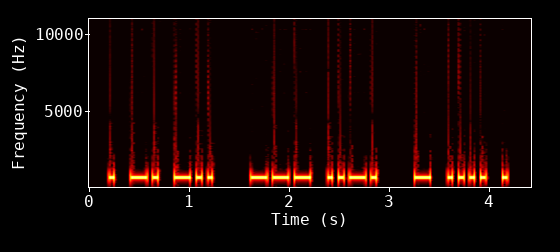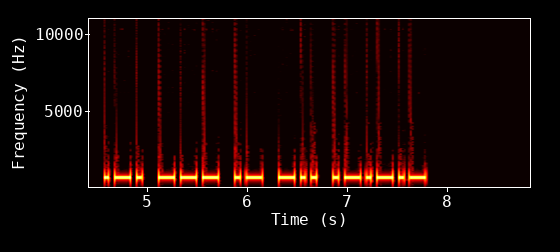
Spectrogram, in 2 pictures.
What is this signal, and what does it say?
Morse code, heard as a keyed tone, about 22 wpm, 700 Hz. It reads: END OF THE ROAD.
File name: practice / 22wpm / Sentences with 4-Word Phrases - 22wpm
